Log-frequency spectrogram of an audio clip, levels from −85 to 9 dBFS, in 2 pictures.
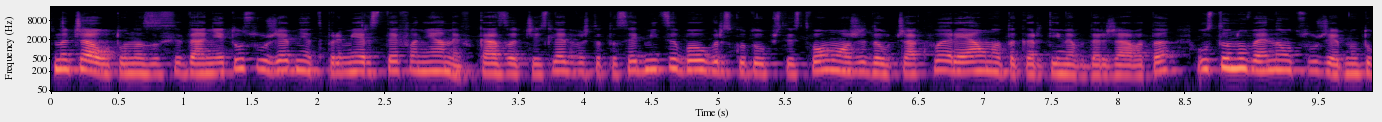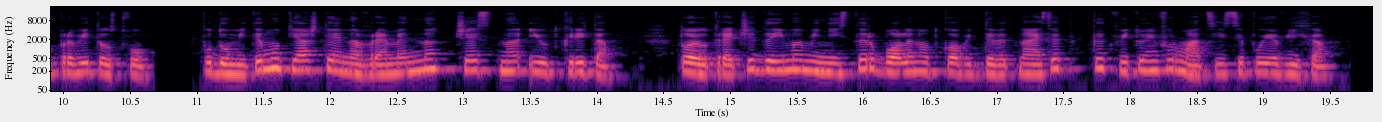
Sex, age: female, 20-39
